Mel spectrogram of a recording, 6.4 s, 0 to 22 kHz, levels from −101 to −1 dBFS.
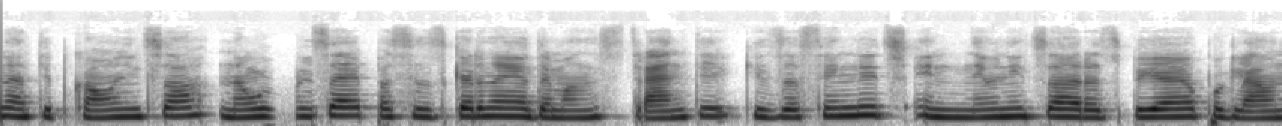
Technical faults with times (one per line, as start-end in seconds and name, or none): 1.31-1.57 long network dropout
1.76-2.56 jitter buffer slow-down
